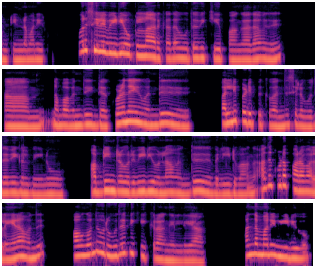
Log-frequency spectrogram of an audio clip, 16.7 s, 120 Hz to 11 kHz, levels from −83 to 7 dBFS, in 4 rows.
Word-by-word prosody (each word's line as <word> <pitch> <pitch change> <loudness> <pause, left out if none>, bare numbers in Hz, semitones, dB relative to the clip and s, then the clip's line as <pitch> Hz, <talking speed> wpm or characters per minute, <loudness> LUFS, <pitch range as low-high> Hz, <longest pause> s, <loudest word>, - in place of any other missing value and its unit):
அப்பிடின்றமாரி 180 0 -3
இருக்கும். 185 0 -22 0.4
ஒரு 350 - +4
சில 345 -2 +7
வீடியோக்கள்லாம் 255 -5 +4
இருக்கு 200 0 -3
அதா 200 - -1
உதவி 205 +1 -1
கேப்பாங்க. 180 -2 -3
அதாவது, 190 0 -2 0.6
ஆம் 185 -1 +1 0.3
நம்ம 200 -1 +1
வந்து, 200 +1 0
இந்த 195 -1 -1
குழந்தைக 250 +2 +5
வந்து, 205 +3 +1 0.8
"பள்ளி 240 +4 +4
படிப்புக்கு 225 -4 -1
வந்து 185 +2 -1
சில 195 -2 -2
உதவிகள் 195 -1 -1
வேணும்"அப்பிடின்ற 180 +5 -1
ஒரு 200 - -1
வீடியோ 210 -1 +3
எல்லாம் 195 0 -1
வந்து 185 +5 -2 0.2
வெளியிடுவாங்க. 180 +1 -4
அது 325 - 0
கூட 330 - +3
பரவால்ல. 215 -3 +2
ஏன்னா, 240 +2 +4
வந்து 235 +5 +1 0.4
அவுங்க 260 +1 +3
வந்து 325 +1 +1
ஒரு 270 - +1
உதவி 310 +3 -1
கேக்கிறாங்க 210 -5 -2
இல்லயா! 180 0 -3 0.7
அந்தமாரி 280 -1 +3
வீடியோ. 220 -1 +2
200 Hz, 145 wpm, -22 LUFS, 185-235 Hz, 0.8 s, சில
